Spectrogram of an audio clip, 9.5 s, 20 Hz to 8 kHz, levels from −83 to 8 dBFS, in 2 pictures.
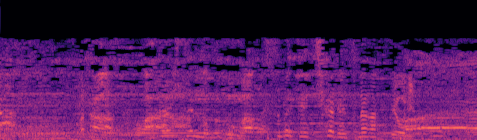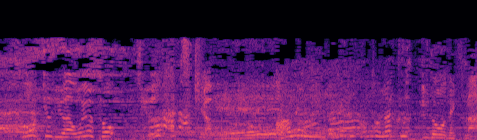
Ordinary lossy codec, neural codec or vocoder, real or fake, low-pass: MP3, 24 kbps; vocoder, 44.1 kHz, 128 mel bands, Pupu-Vocoder; fake; 7.2 kHz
